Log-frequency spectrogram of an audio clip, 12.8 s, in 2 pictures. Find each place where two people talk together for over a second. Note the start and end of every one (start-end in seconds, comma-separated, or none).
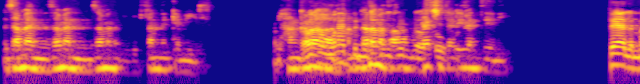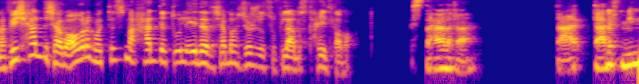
3.0-4.7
